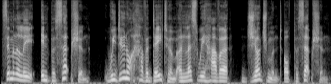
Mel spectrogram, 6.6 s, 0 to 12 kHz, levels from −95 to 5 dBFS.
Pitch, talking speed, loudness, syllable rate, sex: 155 Hz, 145 wpm, -17 LUFS, 4.5 syllables/s, male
